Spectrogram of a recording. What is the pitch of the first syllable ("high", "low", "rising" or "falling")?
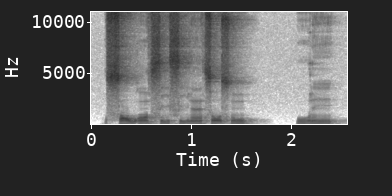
high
